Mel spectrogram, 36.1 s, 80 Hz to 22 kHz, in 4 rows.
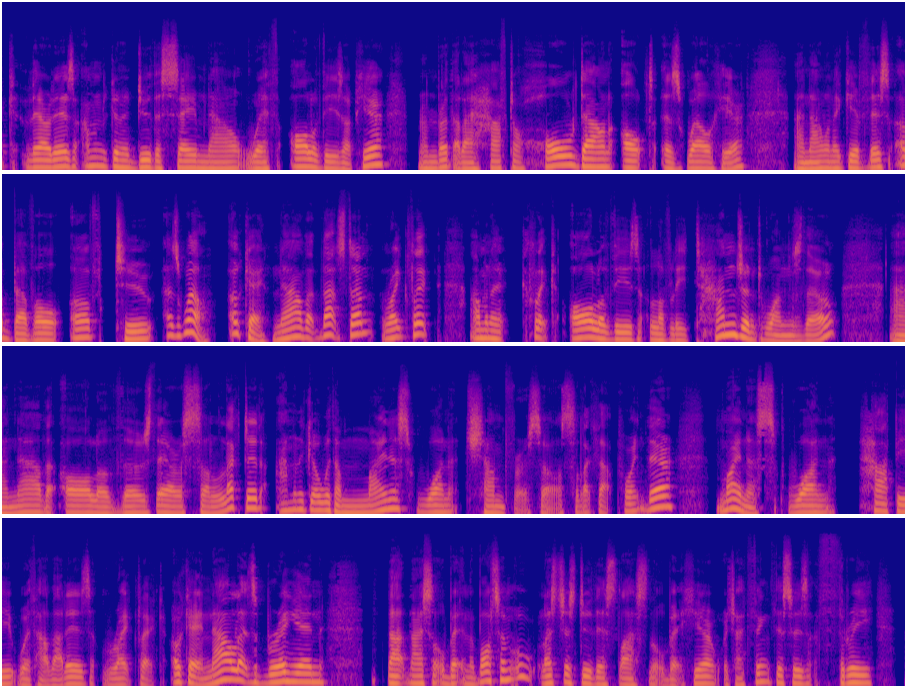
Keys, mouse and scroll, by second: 0.2 middle click, 2.2 alt+click, 4.4 alt+s, 4.9 alt+shift+click, 6.7 alt+shift+click, 8.2 alt+shift+click, 12.4 right click, 13.1 middle click, 14.1 click, 15.5 shift+click, 16.9 shift+click, 17.5 middle click, 18.2 shift+click, 19.1-20.5 shift+drag, 20.5 shift+click, 21.1 middle click, 23.6 click, 27.9-28.9 right drag, 28.9-31.1 middle drag, 31.8 middle click, 32.2 middle click, 32.9-35.5 drag, 35.0 3.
